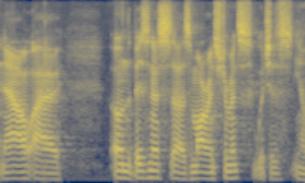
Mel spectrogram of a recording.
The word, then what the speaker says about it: Zamar: that's awesome uh so your brand zamar yep zamar am i saying it correctly yep yep zamar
